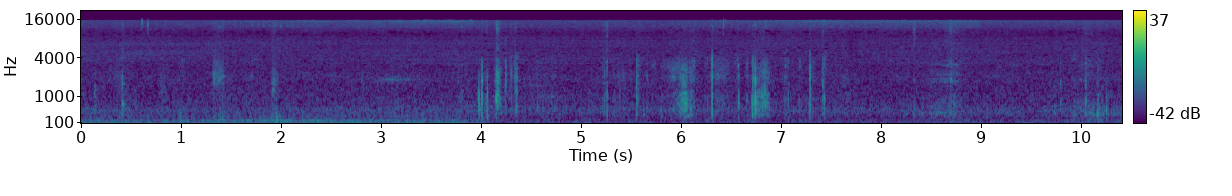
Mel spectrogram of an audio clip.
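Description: Faint outdoor background with a low rumble early on, then a few scattered short taps and clicks in two clusters, about four seconds in and again around six to seven seconds in.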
